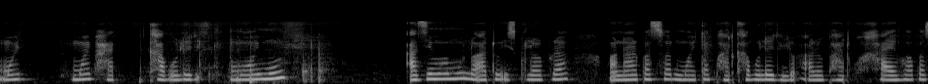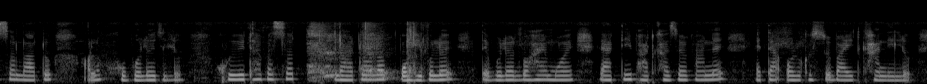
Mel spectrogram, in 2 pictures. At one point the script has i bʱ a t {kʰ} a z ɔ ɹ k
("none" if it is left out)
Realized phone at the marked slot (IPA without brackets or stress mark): kʰ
